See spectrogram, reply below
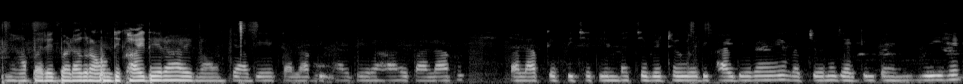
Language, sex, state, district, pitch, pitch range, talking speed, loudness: Hindi, female, Uttarakhand, Tehri Garhwal, 185 Hz, 180-190 Hz, 230 wpm, -19 LUFS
